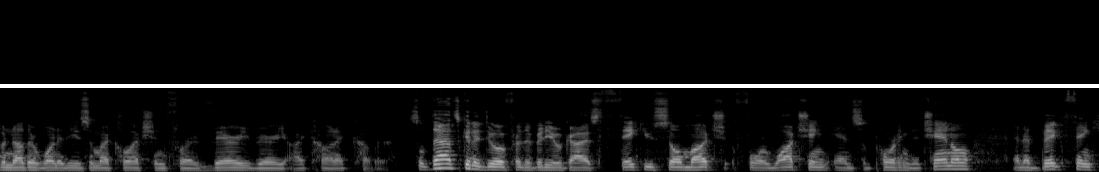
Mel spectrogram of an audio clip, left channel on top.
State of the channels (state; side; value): silent; left; 52 dB below the other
